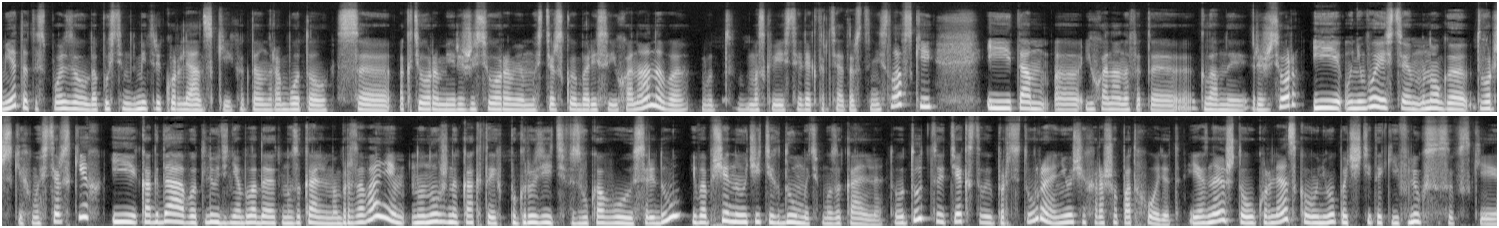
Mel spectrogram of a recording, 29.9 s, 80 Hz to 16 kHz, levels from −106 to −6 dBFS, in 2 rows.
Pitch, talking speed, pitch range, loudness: 200 Hz, 150 wpm, 180-225 Hz, -23 LUFS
